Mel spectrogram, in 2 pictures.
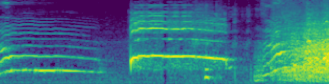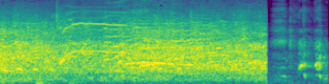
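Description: Chihuahua howling: two long drawn-out howls that slide in pitch, then from about three seconds in a louder, rougher stretch with howling mixed in, which cuts off suddenly about seven and a half seconds in.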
